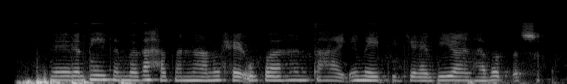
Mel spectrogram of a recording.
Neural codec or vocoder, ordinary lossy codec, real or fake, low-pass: codec, 16 kHz, 1 kbps, X-Codec, HuBERT features, trained on general audio; none; fake; 7.2 kHz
